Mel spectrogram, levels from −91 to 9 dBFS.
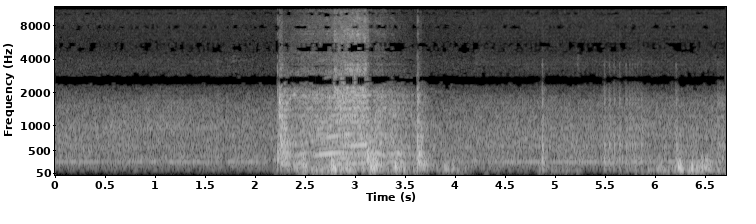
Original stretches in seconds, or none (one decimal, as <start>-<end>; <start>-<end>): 0.0-0.7; 1.7-4.2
